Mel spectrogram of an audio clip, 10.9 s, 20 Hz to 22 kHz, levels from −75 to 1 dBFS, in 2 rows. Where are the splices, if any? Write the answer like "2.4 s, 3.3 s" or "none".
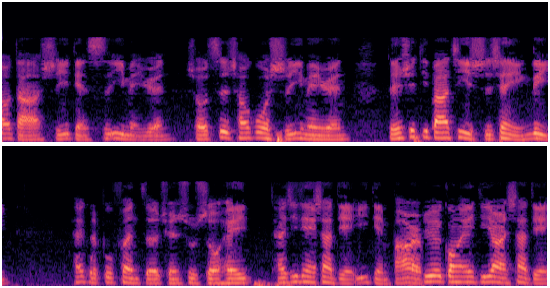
6.4 s, 8.6 s, 9.7 s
